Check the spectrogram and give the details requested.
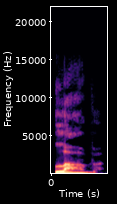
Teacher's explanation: A light L appears at the beginning of words like love.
